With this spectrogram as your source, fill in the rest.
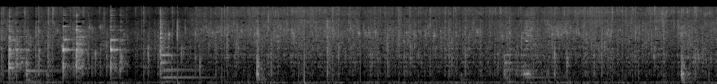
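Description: Onions frying in a pan, with a steady crackling sizzle under sharp clacks and scrapes as they are stirred, busiest at the start and then settling into an even hiss.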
